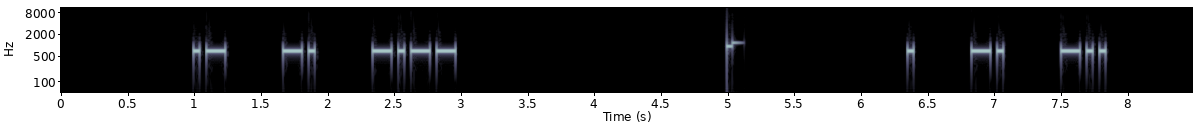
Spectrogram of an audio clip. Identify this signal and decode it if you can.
Morse code, heard as a keyed tone, about 25 wpm, spaced as for 14 wpm, 700 Hz. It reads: ANY END
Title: 3x Character Spacing - Top 200 Words - 25wpm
